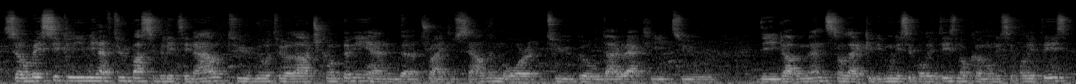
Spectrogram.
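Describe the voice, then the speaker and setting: A man's voice: medium pitch, little pitch movement, brisk, few pauses. An eighteen-year-old man from Hungary, a student startup founder, asking a hesitant question at a panel in a conference room. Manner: hesitant, many fillers. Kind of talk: spontaneous question at a live panel. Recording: echoey hall, far mic, background noise.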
